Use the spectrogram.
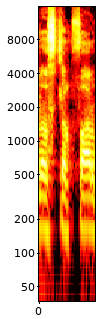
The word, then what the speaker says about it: استغفار: اچھا یہاں پر بعض اوقات تلفظ میں بھی لوگ غلطیاں کر جاتے ہیں, استغفار استغفار بول رہے ہوتے ہیں. صحیح جو تلفظ ہے نا وہ ہے استغفار, استغفار.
